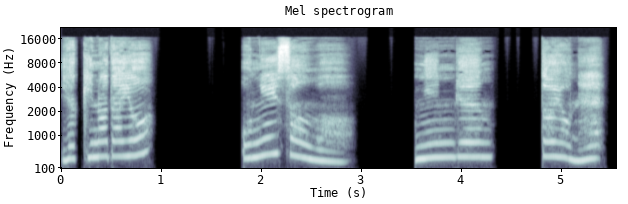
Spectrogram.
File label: Voice story jp; yukino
